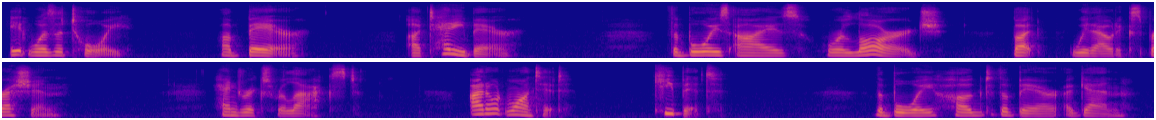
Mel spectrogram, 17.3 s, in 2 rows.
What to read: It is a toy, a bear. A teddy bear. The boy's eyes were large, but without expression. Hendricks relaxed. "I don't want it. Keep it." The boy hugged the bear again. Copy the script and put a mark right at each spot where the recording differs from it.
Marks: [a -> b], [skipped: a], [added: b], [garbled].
It [is -> was] a toy, a bear. A teddy bear. The boy's eyes were large, but without expression. Hendricks relaxed. "I don't want it. Keep it." The boy hugged the bear again.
